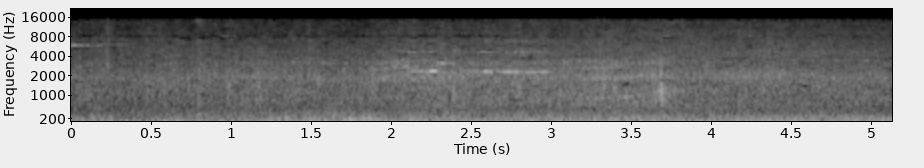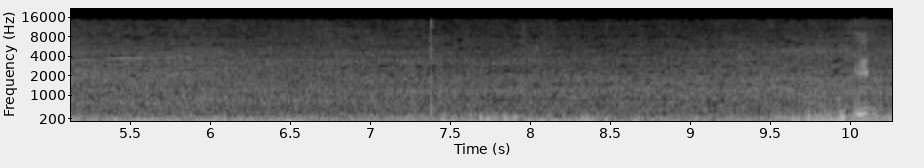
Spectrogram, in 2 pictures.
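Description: Outdoor street sound: a steady rumble and hiss of road traffic, with no distinct single event.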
